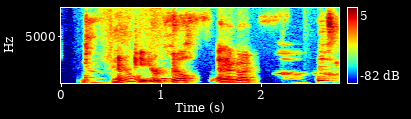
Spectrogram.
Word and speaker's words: Hvidt: It's actually pronounced Vilf. Peter Vilf.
